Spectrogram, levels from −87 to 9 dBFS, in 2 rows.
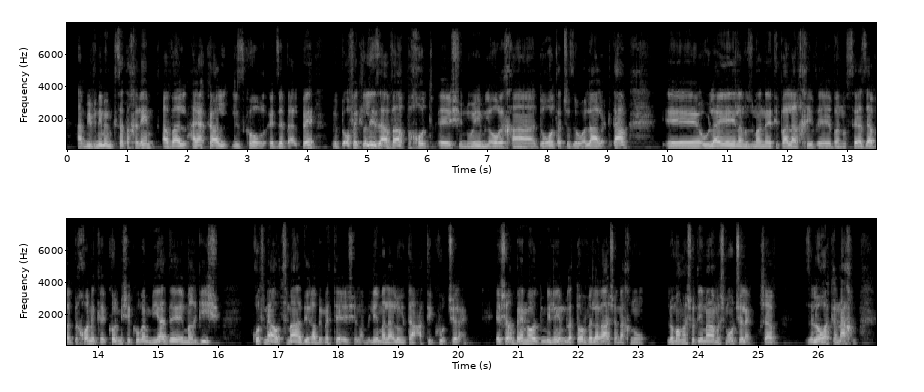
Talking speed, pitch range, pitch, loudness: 155 wpm, 115-145 Hz, 125 Hz, -23 LUFS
